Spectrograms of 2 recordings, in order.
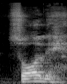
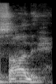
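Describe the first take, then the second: First: It starts with a heavy, emphatic s sound. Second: It starts with a light, plain s sound. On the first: The speaker calls it right. "instead of saying saw" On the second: The speaker calls it wrong. "they say seen"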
